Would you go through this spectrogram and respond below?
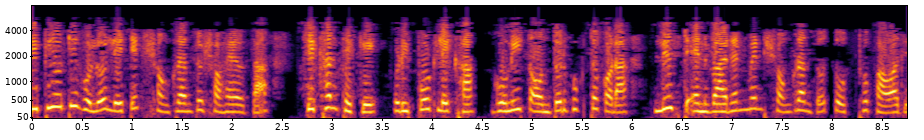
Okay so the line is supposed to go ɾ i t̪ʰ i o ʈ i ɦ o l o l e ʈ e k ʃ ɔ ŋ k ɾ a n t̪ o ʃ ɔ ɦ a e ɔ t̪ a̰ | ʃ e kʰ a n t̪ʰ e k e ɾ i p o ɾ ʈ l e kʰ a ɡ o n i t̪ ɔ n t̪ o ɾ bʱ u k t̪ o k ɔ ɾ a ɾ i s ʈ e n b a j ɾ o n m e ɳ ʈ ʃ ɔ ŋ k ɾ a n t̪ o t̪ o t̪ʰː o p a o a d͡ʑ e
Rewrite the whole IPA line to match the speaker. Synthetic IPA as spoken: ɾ i t̪ i o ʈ i ɦ o l o l e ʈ e k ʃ ɔ ŋ k ɾ a n t̪ o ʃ ɔ ɦ a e o t̪ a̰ | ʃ e kʰ a n t̪ʰ e k e ɾ i p o ɾ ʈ l e kʰ a ɡ o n i t̪ ɔ n t̪ o ɾ bʱ u k t̪ o k ɔ ɾ a l i s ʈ e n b a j ɾ o n m e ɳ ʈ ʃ ɔ ŋ k ɾ a n t̪ o t̪ o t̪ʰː o p a o a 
